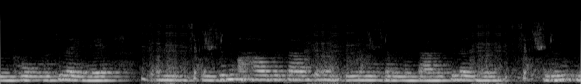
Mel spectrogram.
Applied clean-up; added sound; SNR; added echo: neural separator model SepFormer DNS4.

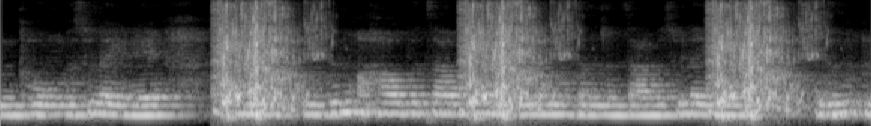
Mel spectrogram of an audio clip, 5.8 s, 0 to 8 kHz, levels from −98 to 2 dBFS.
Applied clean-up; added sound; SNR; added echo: none; Splash, splatter; 0 dB; reverberation time 0.9 s.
